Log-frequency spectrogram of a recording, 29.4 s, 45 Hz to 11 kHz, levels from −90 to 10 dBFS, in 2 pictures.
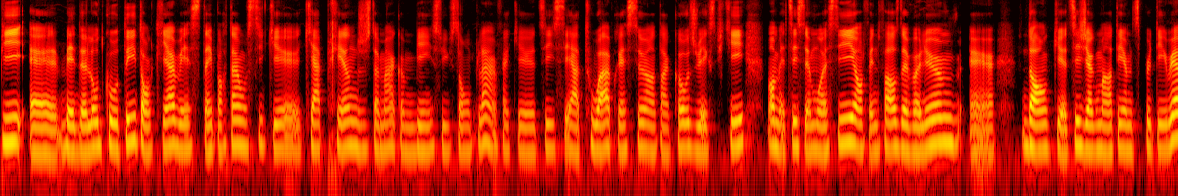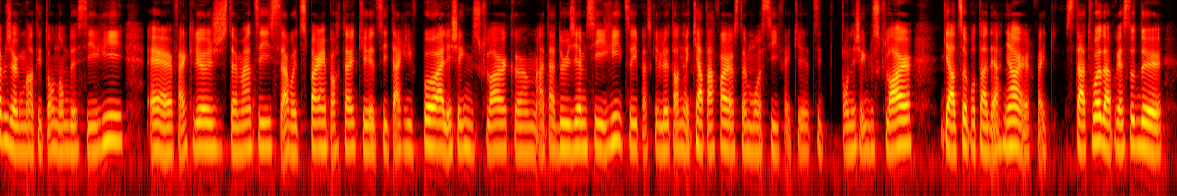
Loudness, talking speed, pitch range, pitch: -24 LUFS, 235 wpm, 160-180 Hz, 170 Hz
